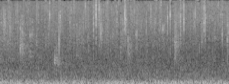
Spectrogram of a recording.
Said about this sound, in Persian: رو ماشین بنزین میریزه. ماشین آتیش میزنه.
